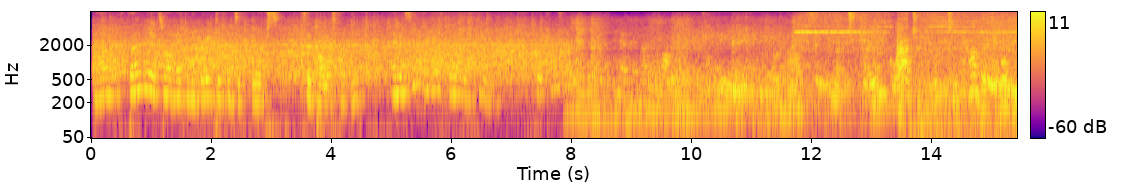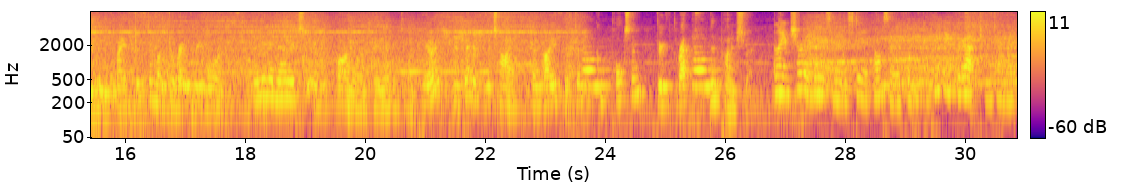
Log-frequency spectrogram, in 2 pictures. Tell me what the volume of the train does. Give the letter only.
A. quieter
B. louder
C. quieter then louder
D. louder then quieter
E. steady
E.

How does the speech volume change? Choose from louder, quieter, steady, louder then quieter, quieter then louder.
quieter then louder.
